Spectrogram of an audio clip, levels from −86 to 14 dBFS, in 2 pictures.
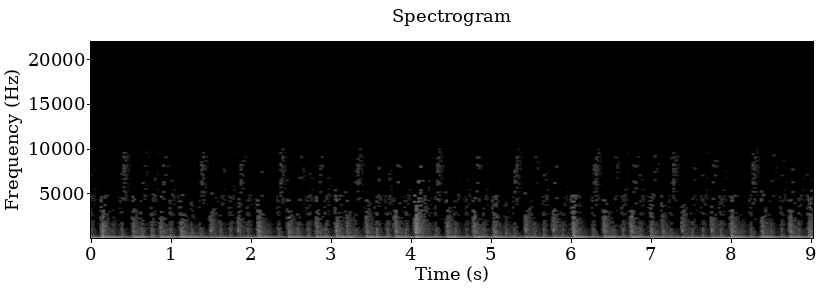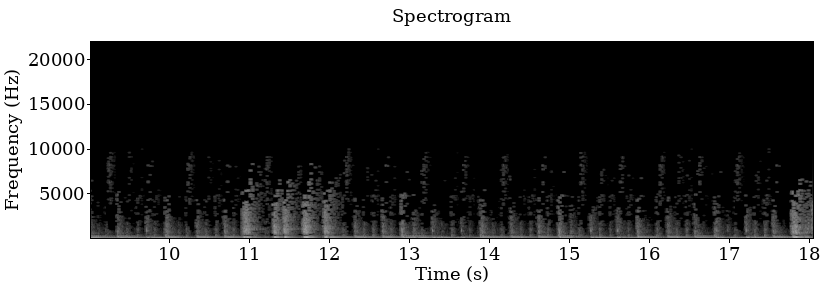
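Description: Throughout the music, nothing sounds above 10 kHz. It is watery and swirly, with smeared attacks. Heavy MP3 compression at a low bitrate is likely.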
